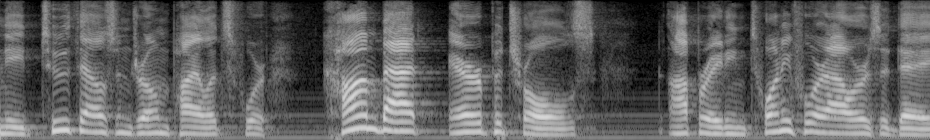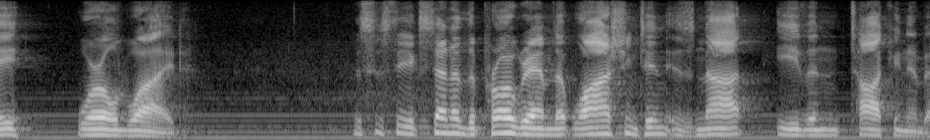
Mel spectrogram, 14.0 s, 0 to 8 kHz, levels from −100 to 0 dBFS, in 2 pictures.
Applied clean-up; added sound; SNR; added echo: none; none; none; none.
